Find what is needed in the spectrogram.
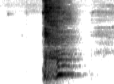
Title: COUGHING REPEATEDLY TO SEE HOW MY LITTLE NEICE WILL REACT||PRANK VIDEO|I WAS AMAZED BY HER REACTION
